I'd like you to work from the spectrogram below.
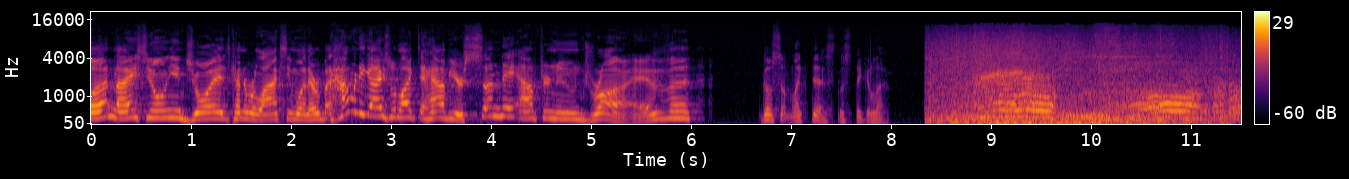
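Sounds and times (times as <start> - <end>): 
speech: 0.0 - 8.1
cow mooing: 8.8 - 11.4.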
